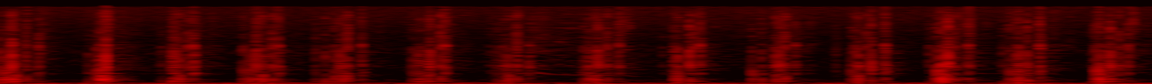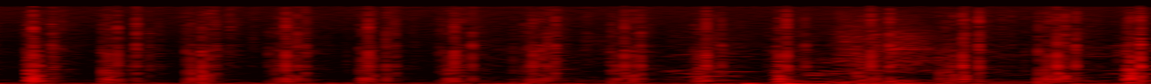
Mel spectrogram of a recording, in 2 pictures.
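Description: A small, hollow beige kraft cardboard box is held in both hands and tapped rapidly with fingertips and nails. The result is a quick, uneven stream of short, dull taps, roughly three to four per second, with soft low thuds and faint crisp clicks that die away almost at once.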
